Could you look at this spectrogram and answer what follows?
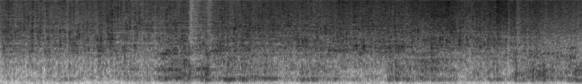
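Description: Plain water gushes and splashes steadily into a large goat biryani cooking pot at an outdoor village cooking site, loud and close with a surging rush partway through.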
